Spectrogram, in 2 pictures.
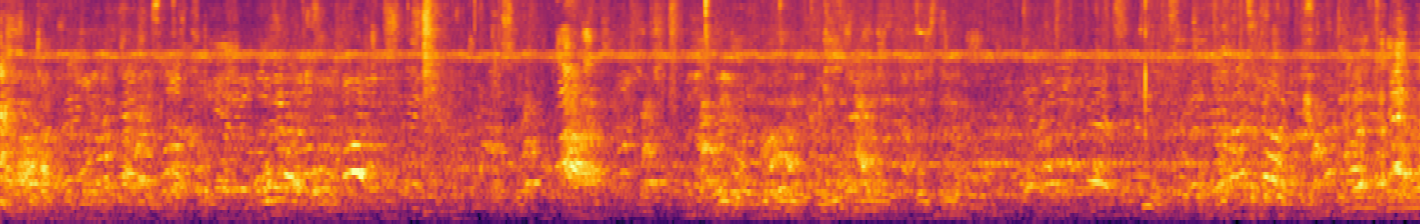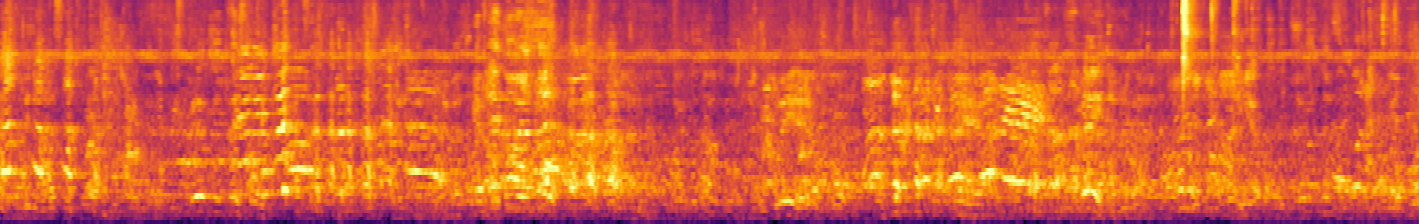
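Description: Men shout to each other across an open field outdoors.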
